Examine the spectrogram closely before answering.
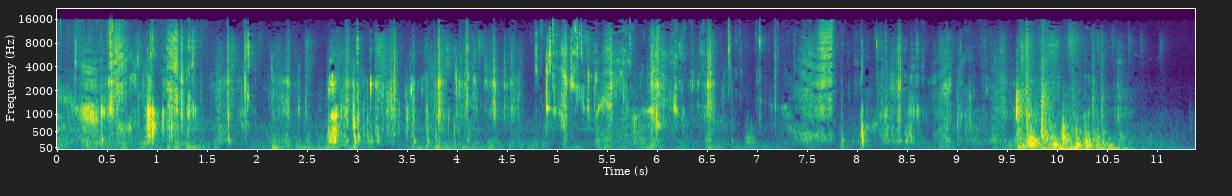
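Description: Close-miked biting and chewing of fresh strawberries with whipped cream: a run of short crunching bites and chewing crackles, with a brief low hum near the end.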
